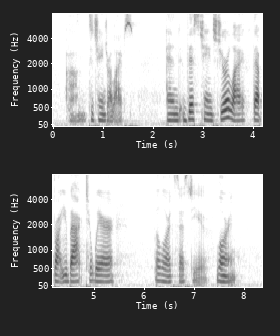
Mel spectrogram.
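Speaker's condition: No condition

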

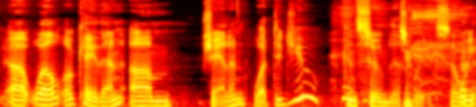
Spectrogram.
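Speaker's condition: No condition

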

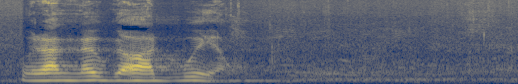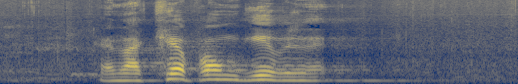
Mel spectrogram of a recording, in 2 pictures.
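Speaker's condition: Cerebral palsy; present from birth, attended school for handicapped children; can no longer walk, disability after 30-some working years, Greensboro doctor said nothing can be done; still able to speak, gives spoken testimony in church

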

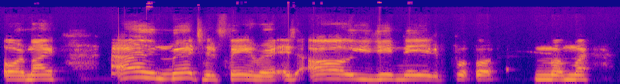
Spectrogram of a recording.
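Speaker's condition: Cerebral palsy; wheelchair user

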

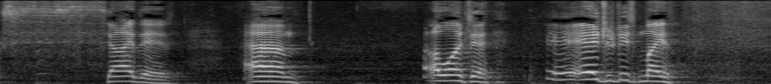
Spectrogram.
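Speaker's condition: Cerebral palsy; congenital, uses wheelchair

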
